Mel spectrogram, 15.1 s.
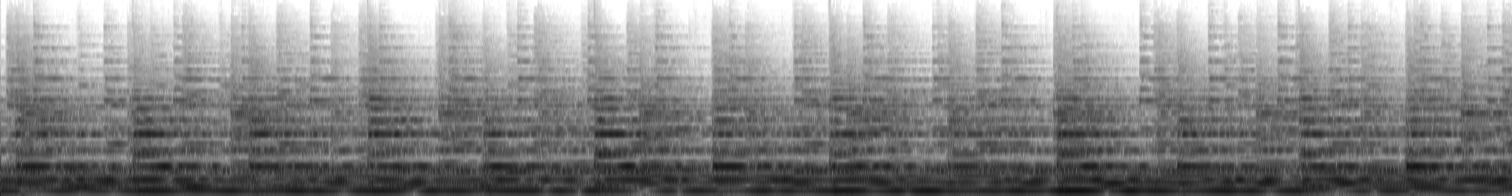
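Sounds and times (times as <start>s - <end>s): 
full peal of church bells ringing: 0.0s - 15.1s.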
